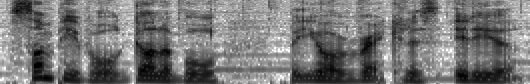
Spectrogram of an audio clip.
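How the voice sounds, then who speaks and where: A man's voice: medium pitch, quick pace, mellow, faint music behind, natural voice. Man doing a sarcastic scolding companion.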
